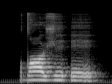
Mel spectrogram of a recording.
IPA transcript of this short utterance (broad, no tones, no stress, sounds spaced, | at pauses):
dˤ e ɹ ʒ e ʔ e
